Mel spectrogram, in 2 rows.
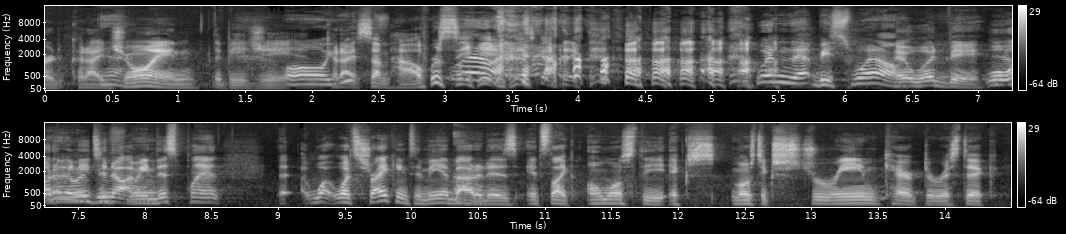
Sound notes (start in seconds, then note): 2.8 laugh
